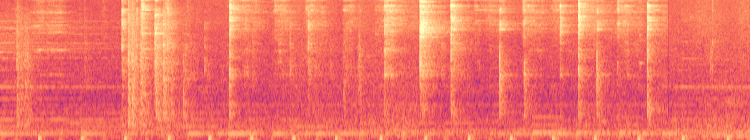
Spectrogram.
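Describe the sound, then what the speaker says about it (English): Sesame seeds being dry roasted in a pan for a curry, heard as close metallic scraping and clinking of a utensil against the pan in an irregular rhythm, with a low steady hum underneath. "In a pan, we are going to add the til seeds"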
